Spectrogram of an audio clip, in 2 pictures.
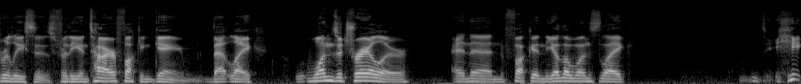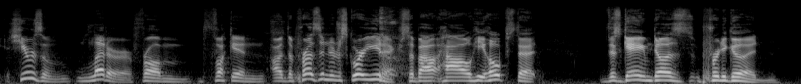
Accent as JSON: {"language": "English", "country": "United States", "said": "as an American"}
